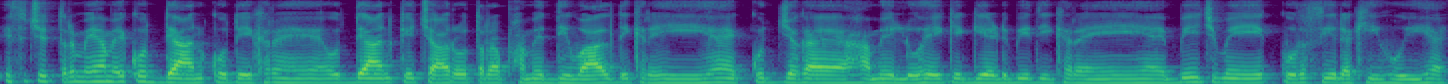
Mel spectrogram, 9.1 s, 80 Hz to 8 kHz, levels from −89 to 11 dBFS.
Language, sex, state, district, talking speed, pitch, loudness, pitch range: Hindi, male, Himachal Pradesh, Shimla, 240 wpm, 140 Hz, -18 LUFS, 135-150 Hz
